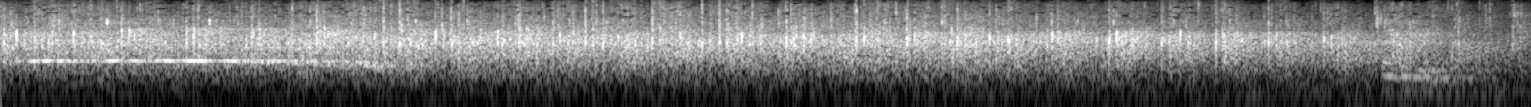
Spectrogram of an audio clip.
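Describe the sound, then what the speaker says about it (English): An audience at a Phi Theta Kappa induction ceremony claps in sustained, loud applause filling the room, with a few voices beneath it as the clapping slowly tapers near the end. "Please give them a round of applause."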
